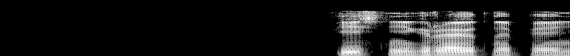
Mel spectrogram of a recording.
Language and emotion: Russian, neutral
